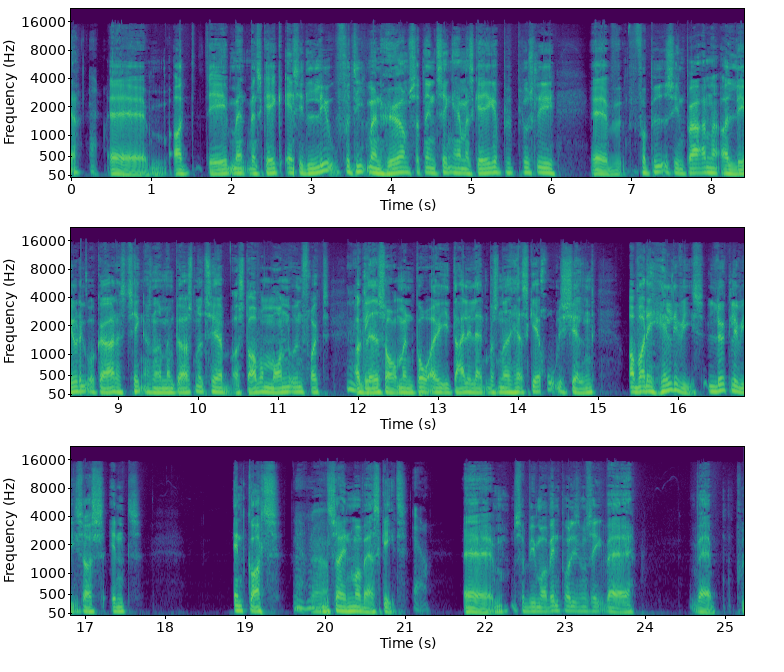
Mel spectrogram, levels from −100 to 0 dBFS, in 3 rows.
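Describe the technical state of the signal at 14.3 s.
At 14.29 s there is audio missing between chunks. The recording was likely made in 6-second blocks, and during the handover from one block to the next about a third of a second of speech was dropped. The two sides are butted together with no gap of silence, so the speech jumps forward abruptly at that point.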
